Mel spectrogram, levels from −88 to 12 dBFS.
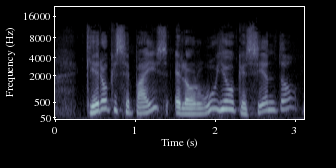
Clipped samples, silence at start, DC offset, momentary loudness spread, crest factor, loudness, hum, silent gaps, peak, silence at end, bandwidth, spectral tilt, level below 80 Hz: under 0.1%; 0.1 s; under 0.1%; 7 LU; 16 dB; -32 LUFS; none; none; -16 dBFS; 0.15 s; 13 kHz; -5 dB/octave; -74 dBFS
